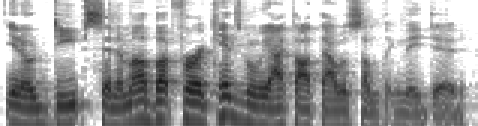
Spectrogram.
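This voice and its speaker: A man hosting a casual review discussion, talking in a rambling, halting way that circles back mid-sentence. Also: fairly low pitch, darkish tone. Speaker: podcast host.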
